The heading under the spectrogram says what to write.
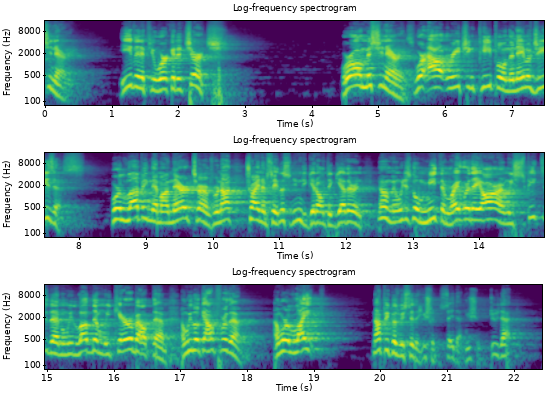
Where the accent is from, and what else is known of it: New Jersey, United States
